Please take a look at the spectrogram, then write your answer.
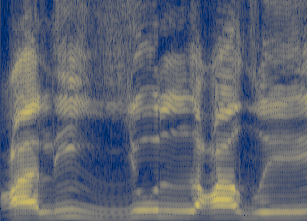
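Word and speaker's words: الْعَلِيُّ الْعَظِيمُ: আজিম আবার বলুন আলিয়ুল আলিয়ুল আজিম আজিম এখানে কিন্তু আছে হ্যাঁ আর এখানে নরম হবে উচ্চারণটা নরম হবে আলিয়ুল আজিম মাশাল্লাহ আবার বলুন আলিউল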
